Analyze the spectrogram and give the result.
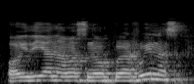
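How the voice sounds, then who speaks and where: A man's voice: high-pitched, fairly even intonation, quick pace, a little mellow. Mexican man lecturing in a roomy echo. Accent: Mexican Spanish. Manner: explanatory, stretches out words, frequent eh fillers. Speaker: history teacher. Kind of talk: classroom lecture. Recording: roomy, dull, faintly noisy.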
